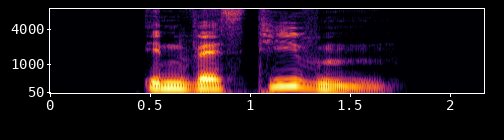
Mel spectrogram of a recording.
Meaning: strong dative masculine/neuter singular of investiv
- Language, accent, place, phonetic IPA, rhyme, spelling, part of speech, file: German, Germany, Berlin, [ɪnvɛsˈtiːvm̩], -iːvm̩, investivem, adjective, De-investivem.ogg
